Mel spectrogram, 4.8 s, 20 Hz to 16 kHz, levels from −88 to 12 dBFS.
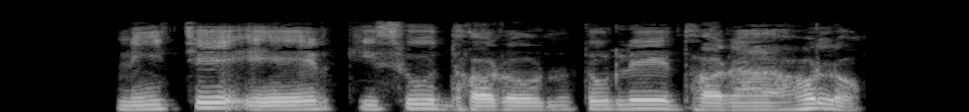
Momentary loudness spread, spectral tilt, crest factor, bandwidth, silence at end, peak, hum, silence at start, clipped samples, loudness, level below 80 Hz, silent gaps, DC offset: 7 LU; -6.5 dB/octave; 16 dB; 7.8 kHz; 0.55 s; -2 dBFS; none; 0.6 s; under 0.1%; -18 LUFS; -58 dBFS; 1.69-1.74 s; under 0.1%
